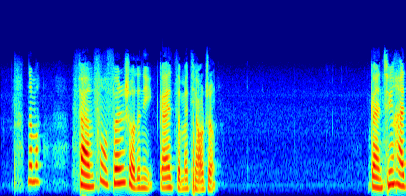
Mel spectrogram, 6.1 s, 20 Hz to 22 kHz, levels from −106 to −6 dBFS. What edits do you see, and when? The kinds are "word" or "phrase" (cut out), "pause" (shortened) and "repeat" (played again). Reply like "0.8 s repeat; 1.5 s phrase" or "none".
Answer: none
